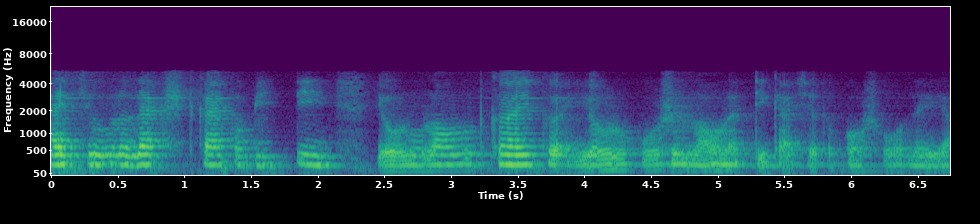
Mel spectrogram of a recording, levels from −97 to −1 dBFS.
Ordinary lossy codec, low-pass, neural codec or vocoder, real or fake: none; 5.4 kHz; codec, 16 kHz, 0.4 kbps, LongCat-Audio-Codec; fake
